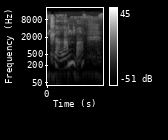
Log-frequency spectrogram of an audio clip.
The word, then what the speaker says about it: Tlalamba: tongue, like Shangaan, and Tlalamba, which is a really unique pronunciation. You sort of use the back of your mouth to say the word.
